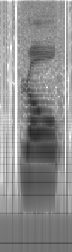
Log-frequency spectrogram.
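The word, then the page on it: rou: tone 1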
